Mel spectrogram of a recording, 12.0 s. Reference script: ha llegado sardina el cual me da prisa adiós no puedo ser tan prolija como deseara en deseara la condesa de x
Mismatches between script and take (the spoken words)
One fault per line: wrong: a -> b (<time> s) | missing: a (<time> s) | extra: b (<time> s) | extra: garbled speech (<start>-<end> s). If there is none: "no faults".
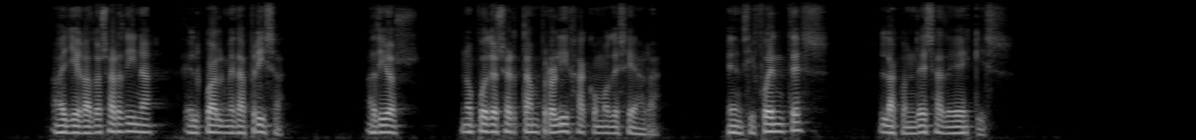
wrong: deseara -> cifuentes (7.4 s)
